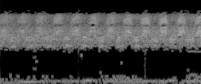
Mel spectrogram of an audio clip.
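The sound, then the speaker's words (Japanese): A dense, continuous high-pitched buzz of cicadas in a park fills the whole clip at steady loudness, with faint low rumbling sounds underneath. “えー、セミです。世界の半分以上がセミでできています。”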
